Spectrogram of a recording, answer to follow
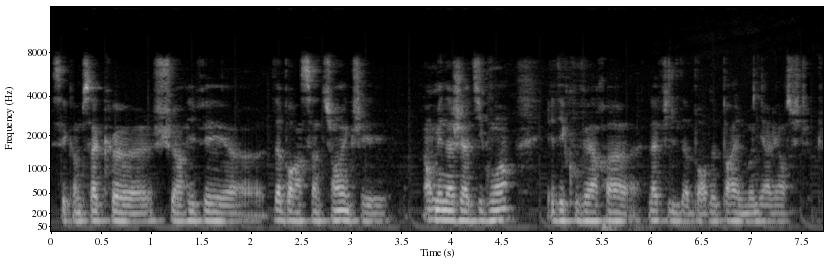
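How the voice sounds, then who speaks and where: In a somewhat breathy voice, a man speaks at a moderate pace. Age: 20s. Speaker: airline pilot and tennis club member. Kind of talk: casual interview. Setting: recorded at home. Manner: hesitant, many filler sounds.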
